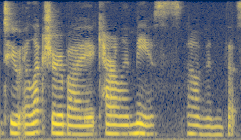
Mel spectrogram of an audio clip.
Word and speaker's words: Myss: I decided to listen to a lecture by Carolyn Myss, and that's spelled Myss.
